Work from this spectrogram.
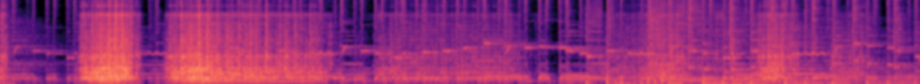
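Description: A sewing machine stitches a fabric appliqué, its motor whirring in loud continuous bursts that slow to a softer, steadier hum as the needle creeps along a curve.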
